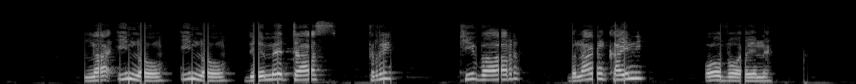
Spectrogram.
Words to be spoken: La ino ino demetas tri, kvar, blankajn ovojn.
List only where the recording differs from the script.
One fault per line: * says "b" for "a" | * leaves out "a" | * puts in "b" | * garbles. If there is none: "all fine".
all fine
